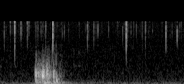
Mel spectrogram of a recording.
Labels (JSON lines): {"label": "biophony, low growl", "recorder": "SoundTrap 300"}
